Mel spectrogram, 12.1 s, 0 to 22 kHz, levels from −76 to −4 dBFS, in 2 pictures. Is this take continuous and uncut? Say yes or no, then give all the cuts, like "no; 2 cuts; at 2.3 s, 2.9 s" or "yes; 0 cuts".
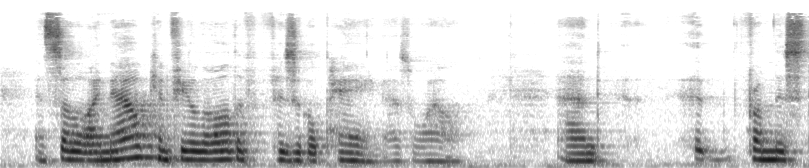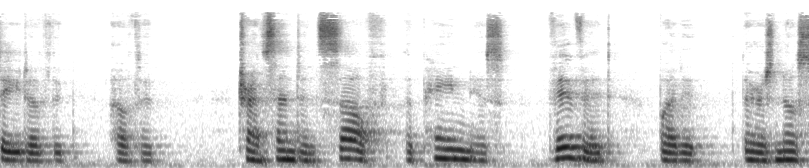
yes; 0 cuts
